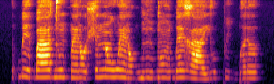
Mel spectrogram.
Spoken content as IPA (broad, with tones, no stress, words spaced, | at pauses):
ɓe˦˨ɓaː˦dũ˦˨pɛ̃˧ ɾɔ˨ʃə˦ nɔ̃˦wɛ̃˦˨ɾɔ˧ ɡ͡bĩ˧ɡ͡bɔ̃˦ ɡ͡bɛ˦ɣaː˨ju˦ pi˦˨ɡ͡bə˦ɾə˦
